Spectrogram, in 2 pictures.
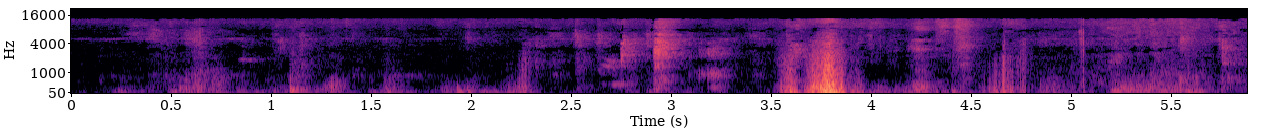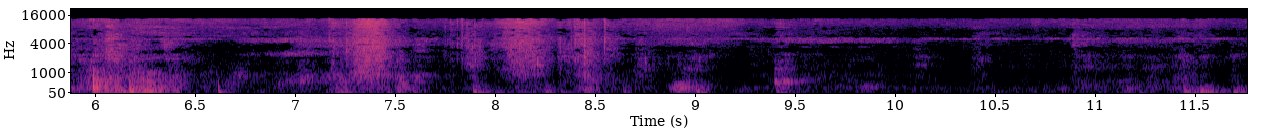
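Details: A dachshund from a rescue, waiting for a home, snuffles and grunts in short, low bursts, with one louder snort partway through.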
